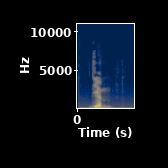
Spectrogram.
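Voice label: "jiem2", Teochew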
